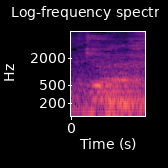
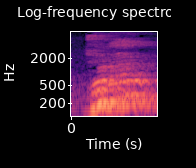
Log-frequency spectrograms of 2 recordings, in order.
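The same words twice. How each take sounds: First: Quiet answer. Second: High, rising disbelief; surprised echo. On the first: Shown as a demonstration. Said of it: "¿Sabes lo que tienes que hacer?". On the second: Pretend. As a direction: echo the word as a shocked listener. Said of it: "¿Qué me está diciendo José Antonio?". (pregunta incrédula y aguda)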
